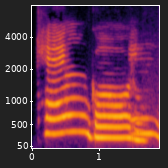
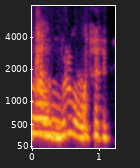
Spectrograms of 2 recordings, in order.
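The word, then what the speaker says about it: 캥거루: Bukan kang, tapi kenggoru. Jadi bukan kangguru, kenggoru. Kenggoru, bukan kangguru, kenggoru, gitu ya.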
